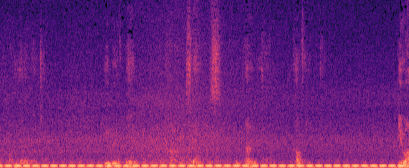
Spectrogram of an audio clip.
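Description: A steady low electronic tone pulsing evenly about six times a second, the kind of rhythmic background tone laid under hypnosis recordings. Faint murmured voice-like sounds surface now and then beneath it.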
